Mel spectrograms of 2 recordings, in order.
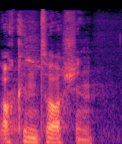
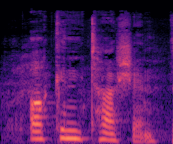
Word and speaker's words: Auchentoshan: Pronounce that for Auchentoshan. – Okay. – Auchentoshan.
